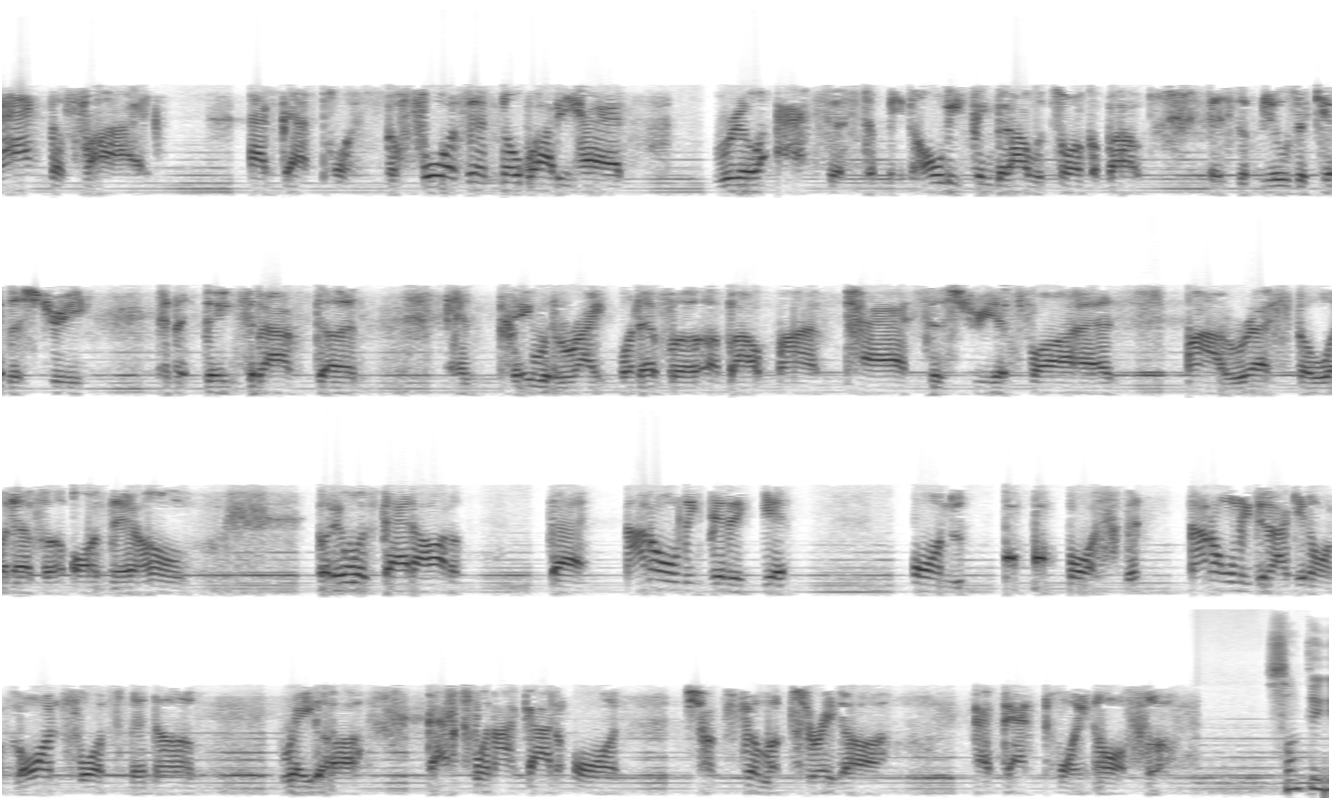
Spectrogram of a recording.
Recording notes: This Bonus Episode contains unedited phone calls.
